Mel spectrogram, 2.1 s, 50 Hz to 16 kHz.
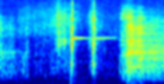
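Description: A pair of 20 lb dumbbells picked up from the floor, knocking together twice in quick succession; the first knock rings briefly.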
